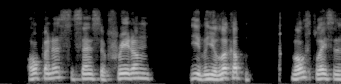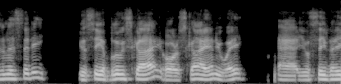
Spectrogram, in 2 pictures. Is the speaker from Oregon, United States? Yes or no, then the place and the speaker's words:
no; New York City, New York, United States; moved away; also born or lived in Boyle Heights, Los Angeles; I grew up in New York City in the Lower East Side when it was that Lower East Side that you've seen in moving pictures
